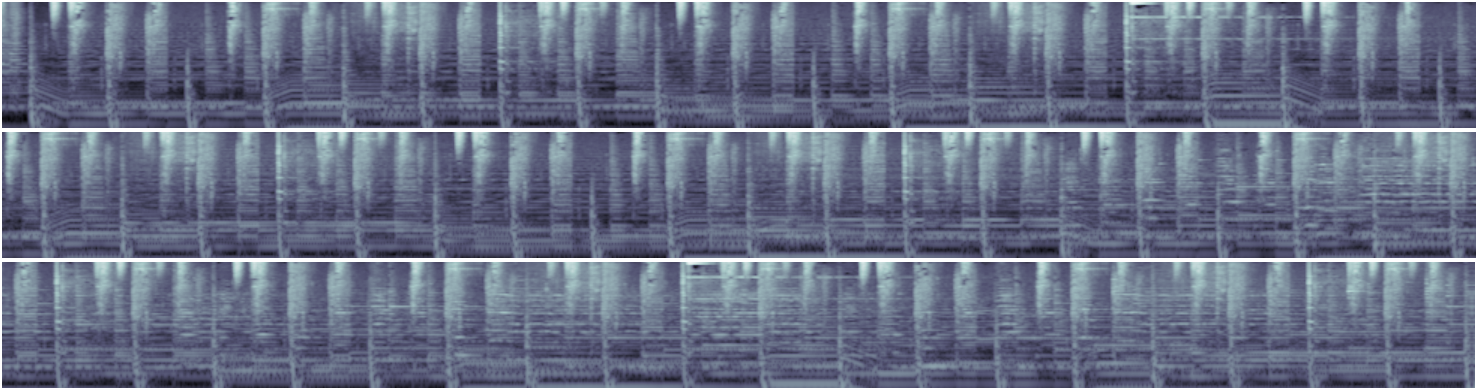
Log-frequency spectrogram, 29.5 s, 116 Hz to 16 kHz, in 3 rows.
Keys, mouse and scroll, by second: 1.5 ctrl+shift+click, 2.7 shift+click, 3.9 ctrl+shift+g, 5.6 click, 5.9 click, 6.7-7.8 drag, 8.2 click, 10.0-11.4 ctrl+shift+drag, 11.7-13.0 ctrl+shift+drag, 13.2 shift+click, 14.8 click, 15.7 click, 16.7 click, 17.6 click, 18.4-18.8 ctrl+scroll up 2, 19.1 ctrl+click, 20.4 ctrl+shift+click, 21.2-22.3 ctrl+shift+drag, 22.8-28.1 ctrl+shift+drag, 29.1 shift+click.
